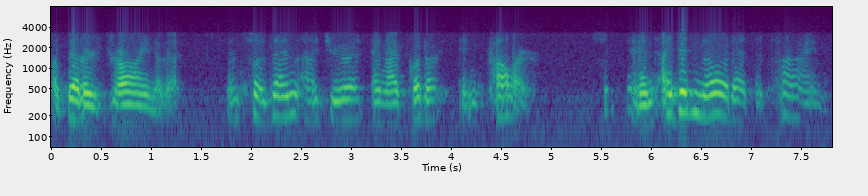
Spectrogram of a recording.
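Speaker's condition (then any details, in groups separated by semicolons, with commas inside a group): Essential tremor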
